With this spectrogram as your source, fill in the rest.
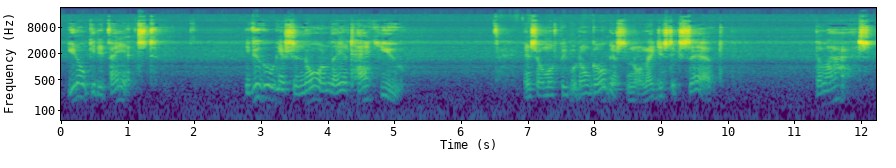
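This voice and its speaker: A man hosting a monologue, talking slowly and deliberately in a drawling, folksy way. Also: sharp tone, a little hiss or hum, poor audio. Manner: drawling, folksy, mimics a delighted parent in a high voice; slow, deliberate delivery. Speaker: host. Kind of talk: monologue to camera.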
